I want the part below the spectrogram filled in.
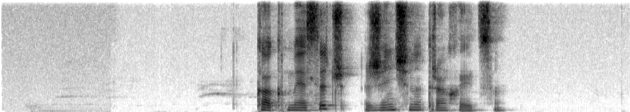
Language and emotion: Russian, neutral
